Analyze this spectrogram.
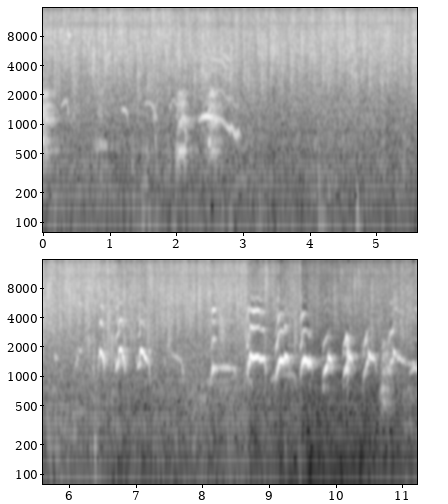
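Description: Border collie puppies crying in short, high-pitched whines and yelps: a few about two seconds in, more around six to seven seconds, then a quick run of them from about eight seconds on.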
